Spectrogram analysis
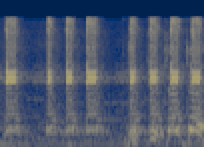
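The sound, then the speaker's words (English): A horn tooting the rhythm of a familiar New Zealand sports chant: eight short, loud, bright honks, a single blast, then three quick ones, a pause, then four more in a bouncy beat. “You can stomp it at a sports game or toot it on a horn like this.”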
